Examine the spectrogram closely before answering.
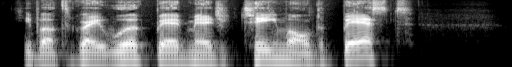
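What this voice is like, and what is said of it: Put-on Australian accent, poorly done. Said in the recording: “I can't keep the accent up anymore. It's probably doing terribly. ... Just doing a lame Australian”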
